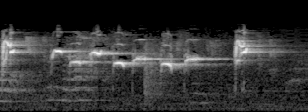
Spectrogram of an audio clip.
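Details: Greater green leafbird of Alas Purwo, Banyuwangi, East Java, sings a clear sequence of pure whistles stepping down in pitch, with short level notes between, ending in one bright rising-falling whistle.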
